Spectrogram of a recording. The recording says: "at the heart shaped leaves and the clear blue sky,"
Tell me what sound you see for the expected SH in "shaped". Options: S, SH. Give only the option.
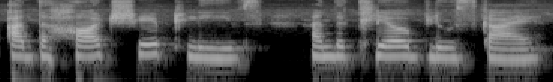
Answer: SH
